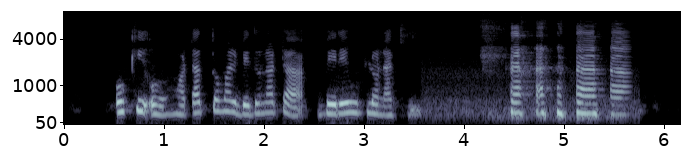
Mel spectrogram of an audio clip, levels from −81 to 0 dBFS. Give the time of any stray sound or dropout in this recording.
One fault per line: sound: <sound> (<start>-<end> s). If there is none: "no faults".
sound: laugh (4.1-5.7 s)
